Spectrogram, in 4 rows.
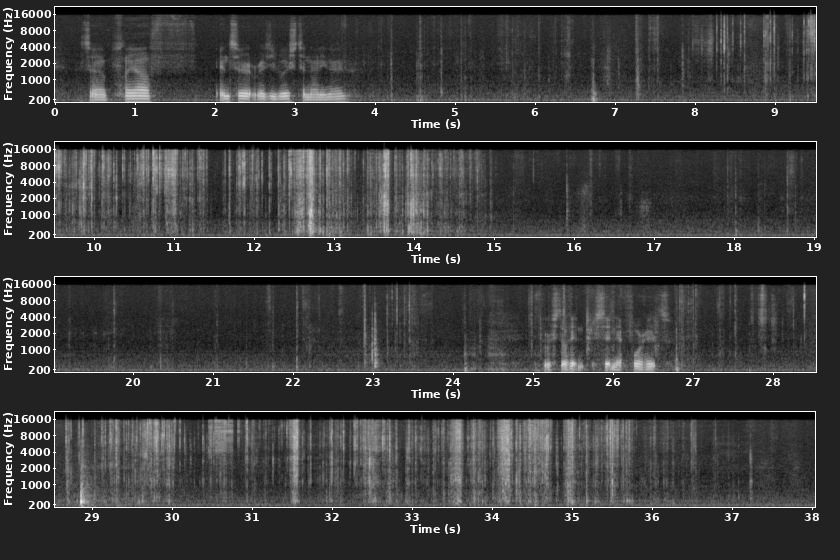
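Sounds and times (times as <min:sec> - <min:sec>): foil wrapper tearing and crinkling: 0:08.1 - 0:15.0, 0:28.7 - 0:36.6.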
